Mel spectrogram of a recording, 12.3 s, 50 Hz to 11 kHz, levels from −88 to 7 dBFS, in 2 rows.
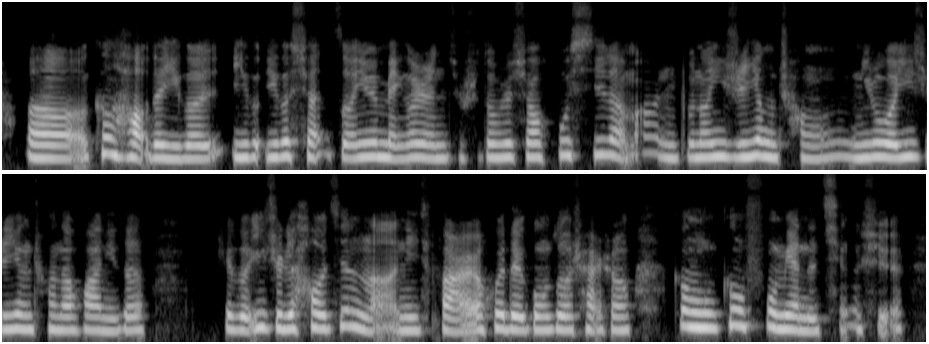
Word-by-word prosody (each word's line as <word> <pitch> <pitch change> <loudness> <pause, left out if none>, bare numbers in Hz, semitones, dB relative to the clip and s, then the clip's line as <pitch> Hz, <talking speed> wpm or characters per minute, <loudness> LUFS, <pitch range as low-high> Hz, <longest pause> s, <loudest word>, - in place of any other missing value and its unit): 呃， 225 -3 +3
更 290 +1 +1
好 235 -3 +2
的 225 -1 +3
一 215 -1 0
个 215 +2 0
一 235 -2 +1
个 230 - -2
一 235 - +1
个 250 - +3
选 255 +1 -4
择。 230 -4 -2
因 240 - +2
为 245 - +3
每 230 -3 +1
个 230 - 0
人 220 -1 0 0.2
都 235 -1 0
是 235 - +2
需 235 - -10
要 235 - +2
呼 265 +3 -4
吸 275 +2 -6
的 265 -3 -1
嘛， 300 0 -11
你 230 -2 -2
不 225 +1 -6
能 235 0 +2
一 250 - +2
直 235 0 +1
硬 250 -1 +4
撑， 230 +2 -8
你 225 0 +1
如 245 +1 +3
果 235 -1 +5
一 245 +2 +2
直 240 -1 -3
硬 240 0 +2
撑 235 0 -4
的 225 0 +1
话， 225 0 -1
你 210 -1 -3
的 225 0 -3 0.5
这 240 - 0
个 225 -1 +1
意 260 +3 +2
志 250 0 +1
力 245 - +5
耗 245 +1 +2
尽 265 +1 -1
了， 220 - -3
你 220 0 0
反 215 0 -1
而 230 - +2
会 245 +2 +1
对 235 -2 +4
工 225 0 -1
作 230 -1 +1
产 225 -1 -4
生 225 0 -3 0.3
更 265 -3 +5
更 290 +3 0
负 280 -1 -1
面 240 -2 +4
的 210 -1 0
情 250 +4 -11
绪。 260 +2 -9
235 Hz, 325 characters per minute, -23 LUFS, 225-250 Hz, 0.5 s, 果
